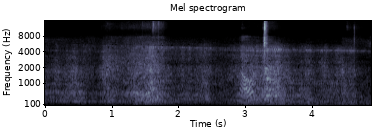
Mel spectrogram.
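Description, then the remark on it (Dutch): A fighter jet flies in circles overhead, a broad rushing rumble that swells twice and recedes, steady throughout the few seconds. “Nou, weer is die straaljager rondjes aan het vliegen.”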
